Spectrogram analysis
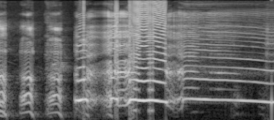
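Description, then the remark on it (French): A rooster gives a few quick clucking notes, then launches into a loud, drawn-out crow that holds its pitch and fades at the end, with no talking. “Le cocorico du lundi.”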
